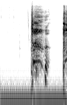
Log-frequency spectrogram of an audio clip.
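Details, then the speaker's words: One loud sharp cough close to the microphone, then the start of a second, over a faint steady hum, from a French speaker during Minecraft gameplay commentary. "Oh, excusez-moi, je vais tousser, ça a dû être horrible pour vous."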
